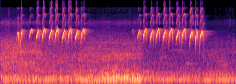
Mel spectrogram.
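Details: Mantenan singing for masteran training, giving two quick bursts of high, clipped chirps of about ten notes each, separated by a short pause, over a low rumbling background.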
